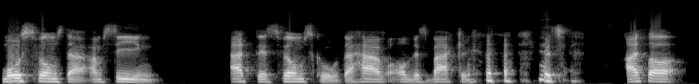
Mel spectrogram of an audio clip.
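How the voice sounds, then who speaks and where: A British man talks as an interview guest in a loose, slangy, candid style. He tells his stories conversationally, with ordinary pitch. The recording is slightly dull and lo-fi. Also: slow pace. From England. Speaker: interview guest, writer-director. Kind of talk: casual conversational storytelling.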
